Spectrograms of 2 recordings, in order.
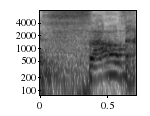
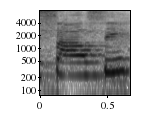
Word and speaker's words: Sauci: Saucy. My name is Saucy. – I was about to say your real name. – And it's spelled S-A-U-C-I.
